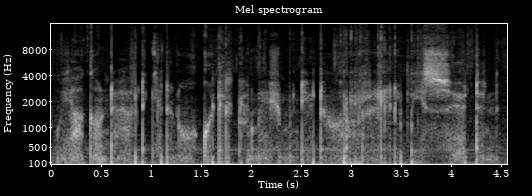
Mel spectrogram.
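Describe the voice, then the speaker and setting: A person performing an ASMR roleplay entirely in whispers, meticulous and unhurried, softly repeating phrases. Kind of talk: ASMR roleplay, whispered measuring and note-taking.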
